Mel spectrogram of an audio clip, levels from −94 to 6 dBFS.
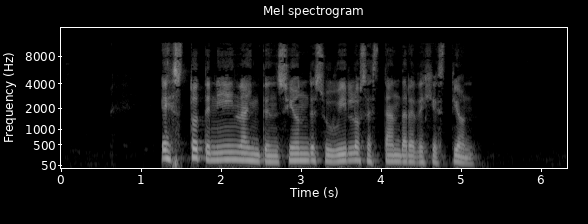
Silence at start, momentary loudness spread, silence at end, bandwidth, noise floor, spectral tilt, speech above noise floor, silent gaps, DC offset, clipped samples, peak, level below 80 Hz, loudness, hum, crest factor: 1.25 s; 6 LU; 1.15 s; 11.5 kHz; under -90 dBFS; -4.5 dB/octave; over 52 dB; none; under 0.1%; under 0.1%; -20 dBFS; -68 dBFS; -38 LUFS; none; 20 dB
